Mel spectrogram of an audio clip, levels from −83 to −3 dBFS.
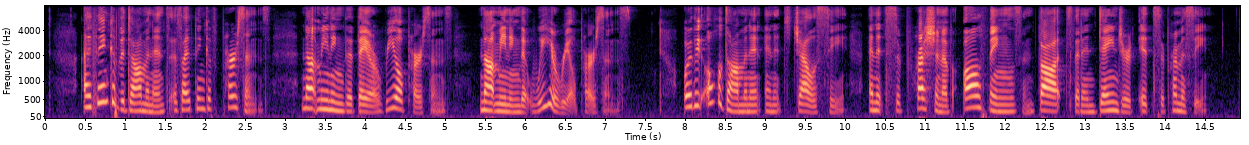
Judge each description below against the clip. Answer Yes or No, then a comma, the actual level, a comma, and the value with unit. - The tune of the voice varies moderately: No, wide, 6.0 semitones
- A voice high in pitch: Yes, high, 205 Hz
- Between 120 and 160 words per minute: No, average, 175 wpm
